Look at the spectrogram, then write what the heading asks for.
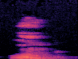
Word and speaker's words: womb: explode very good example womb no B just womb womb the baby is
